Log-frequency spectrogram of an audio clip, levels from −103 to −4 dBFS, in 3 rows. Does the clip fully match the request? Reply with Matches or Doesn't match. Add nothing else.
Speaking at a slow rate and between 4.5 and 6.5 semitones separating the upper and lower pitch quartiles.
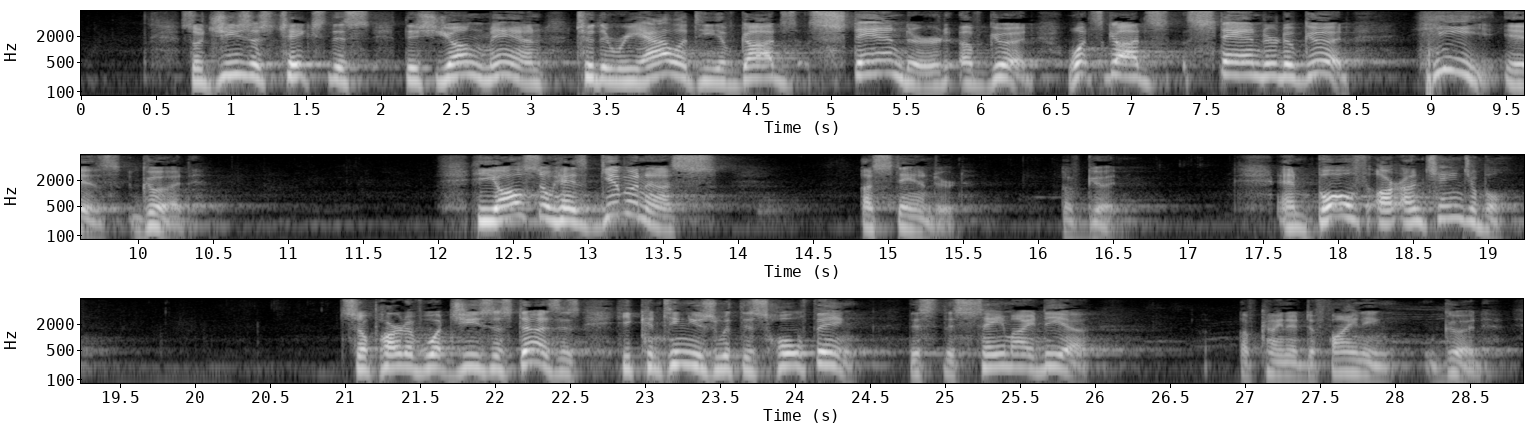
Matches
